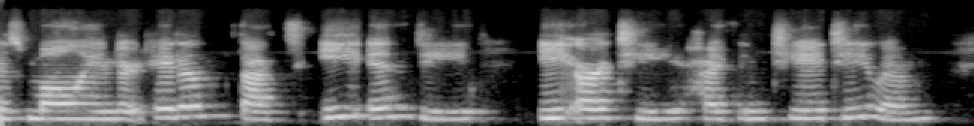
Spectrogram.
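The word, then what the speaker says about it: Endert-Tatum: your honor scoring attorneys my name is molly and dirt tatum that's e-n-d e-r-t hyphen t-a-t-um pronuncia tonight i'll be conducting the direct examination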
